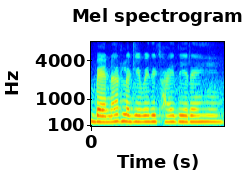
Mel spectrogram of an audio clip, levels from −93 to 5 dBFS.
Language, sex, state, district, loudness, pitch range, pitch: Hindi, female, Bihar, Araria, -21 LUFS, 215-220 Hz, 220 Hz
